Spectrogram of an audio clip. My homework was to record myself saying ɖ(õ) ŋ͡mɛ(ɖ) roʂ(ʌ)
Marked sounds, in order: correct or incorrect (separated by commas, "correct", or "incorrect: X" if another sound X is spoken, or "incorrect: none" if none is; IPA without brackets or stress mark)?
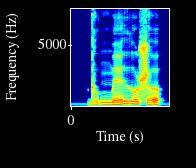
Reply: incorrect: o, incorrect: none, correct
